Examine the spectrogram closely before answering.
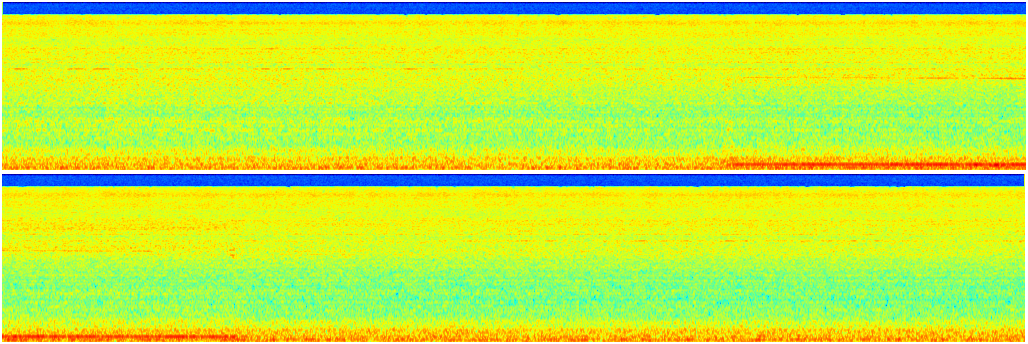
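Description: Jet engines roar steadily from inside an airliner cabin in flight.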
